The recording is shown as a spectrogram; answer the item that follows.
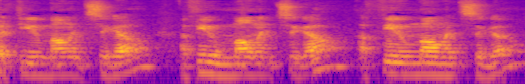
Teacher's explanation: the S can cancel the T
